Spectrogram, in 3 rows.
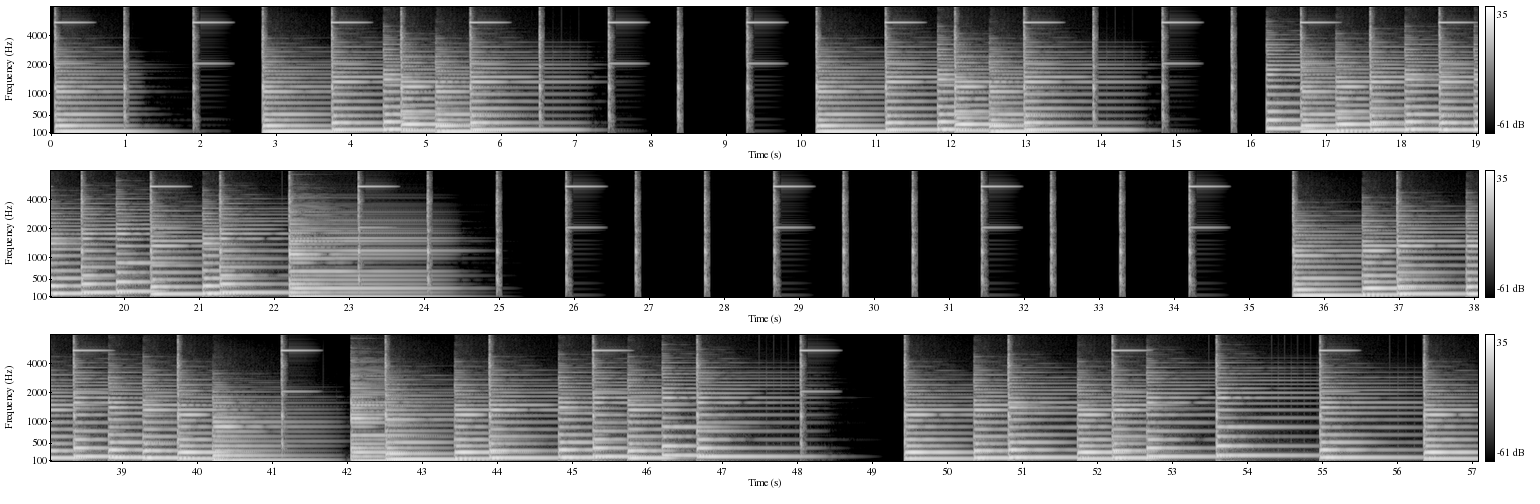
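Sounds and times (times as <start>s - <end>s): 
solo piano in the low register: 0.0s - 1.6s, 2.8s - 7.3s, 10.2s - 14.6s, 16.2s - 24.7s, 35.6s - 48.1s, 49.4s - 57.0s.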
